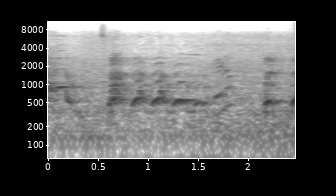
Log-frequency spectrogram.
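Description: A dog yips and whimpers close by in a few short, high, tonal bursts over about two seconds, with no talking.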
